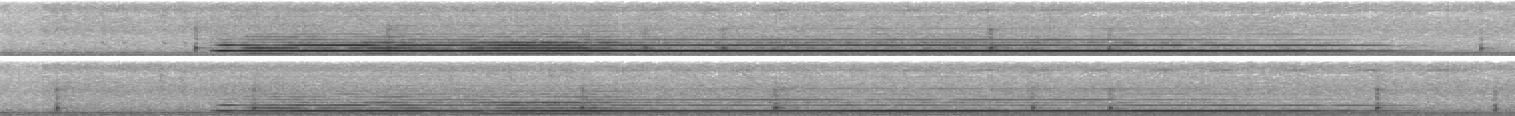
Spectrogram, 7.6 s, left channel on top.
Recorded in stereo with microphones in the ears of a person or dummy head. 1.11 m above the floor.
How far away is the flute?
About 0.8 m.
